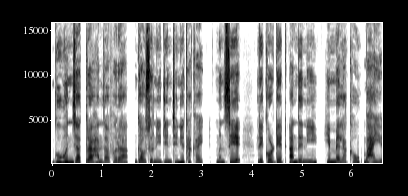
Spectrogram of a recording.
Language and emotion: Bodo, neutral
